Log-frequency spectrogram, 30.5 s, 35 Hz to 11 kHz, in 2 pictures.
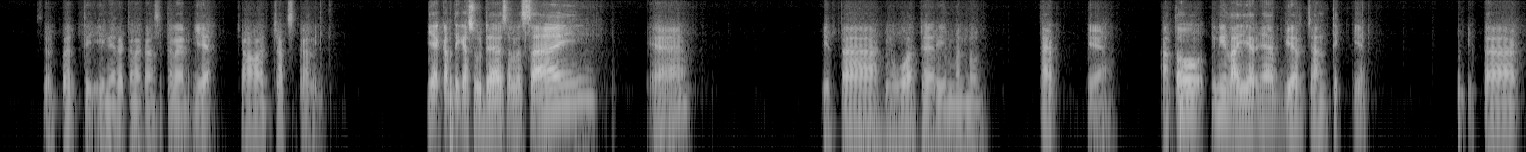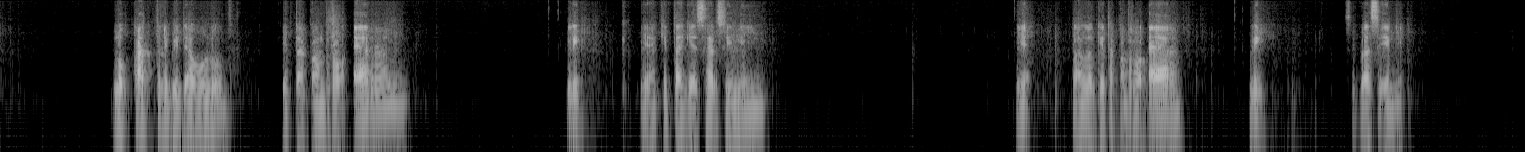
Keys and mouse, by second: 4.6-5.2 middle drag, 12.3 shift+middle click, 12.9 middle click, 18.8 ctrl+r, 25.4 click, 26.6 ctrl+r.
